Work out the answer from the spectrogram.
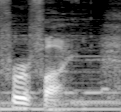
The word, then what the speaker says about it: Furine: And no, I am not mispronouncing Furine, which is a well-known maker of quality budget USB mics.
